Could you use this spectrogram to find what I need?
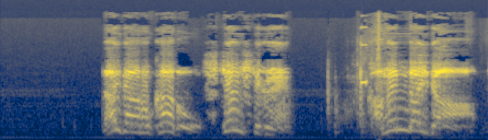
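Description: A toy card-reading game machine plays voice and sound effects through a small speaker.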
